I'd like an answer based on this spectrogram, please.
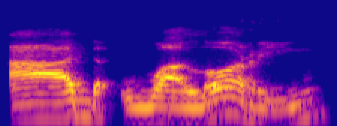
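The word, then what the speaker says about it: ad valorem: to value taxation because odd wa lorry because in the latin the v is pronounced like the w ah taxation and then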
